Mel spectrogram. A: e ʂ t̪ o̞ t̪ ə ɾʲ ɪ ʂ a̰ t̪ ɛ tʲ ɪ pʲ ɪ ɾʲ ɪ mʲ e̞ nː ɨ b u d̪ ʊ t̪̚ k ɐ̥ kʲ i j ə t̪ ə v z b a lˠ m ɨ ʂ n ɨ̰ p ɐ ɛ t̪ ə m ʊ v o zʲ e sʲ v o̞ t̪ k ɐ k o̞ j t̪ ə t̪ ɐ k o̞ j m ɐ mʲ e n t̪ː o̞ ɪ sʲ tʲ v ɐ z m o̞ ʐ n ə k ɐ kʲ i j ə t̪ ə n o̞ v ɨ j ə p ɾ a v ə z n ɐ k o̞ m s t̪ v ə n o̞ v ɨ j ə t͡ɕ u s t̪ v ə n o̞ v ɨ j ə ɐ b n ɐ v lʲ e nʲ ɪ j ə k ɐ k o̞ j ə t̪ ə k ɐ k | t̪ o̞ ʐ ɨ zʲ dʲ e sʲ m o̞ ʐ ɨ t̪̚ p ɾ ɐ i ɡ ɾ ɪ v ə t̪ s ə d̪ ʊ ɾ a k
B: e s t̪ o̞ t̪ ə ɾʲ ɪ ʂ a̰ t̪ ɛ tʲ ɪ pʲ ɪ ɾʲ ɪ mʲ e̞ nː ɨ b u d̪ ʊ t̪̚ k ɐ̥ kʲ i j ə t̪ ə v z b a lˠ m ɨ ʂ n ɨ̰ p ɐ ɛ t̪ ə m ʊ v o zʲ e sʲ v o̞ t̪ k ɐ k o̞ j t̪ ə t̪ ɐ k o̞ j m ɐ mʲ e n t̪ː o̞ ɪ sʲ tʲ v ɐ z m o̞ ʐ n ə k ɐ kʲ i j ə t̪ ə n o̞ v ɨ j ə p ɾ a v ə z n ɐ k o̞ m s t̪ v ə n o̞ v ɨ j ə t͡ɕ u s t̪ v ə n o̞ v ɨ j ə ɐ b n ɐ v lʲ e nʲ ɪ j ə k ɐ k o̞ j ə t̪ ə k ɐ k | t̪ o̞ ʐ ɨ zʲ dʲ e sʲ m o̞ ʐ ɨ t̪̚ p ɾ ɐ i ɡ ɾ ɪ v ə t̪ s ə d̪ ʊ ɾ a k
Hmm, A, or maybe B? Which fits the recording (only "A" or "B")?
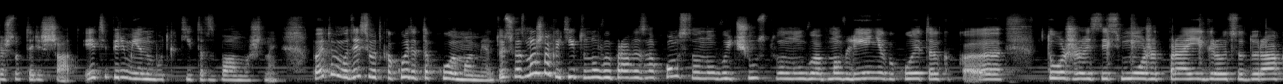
A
